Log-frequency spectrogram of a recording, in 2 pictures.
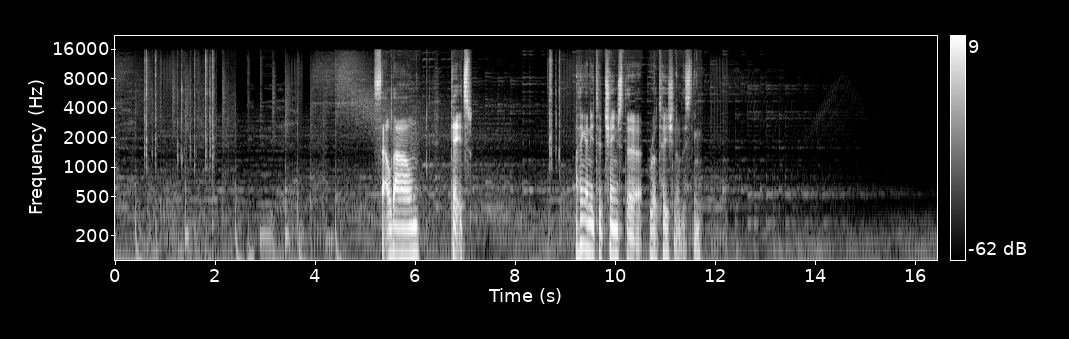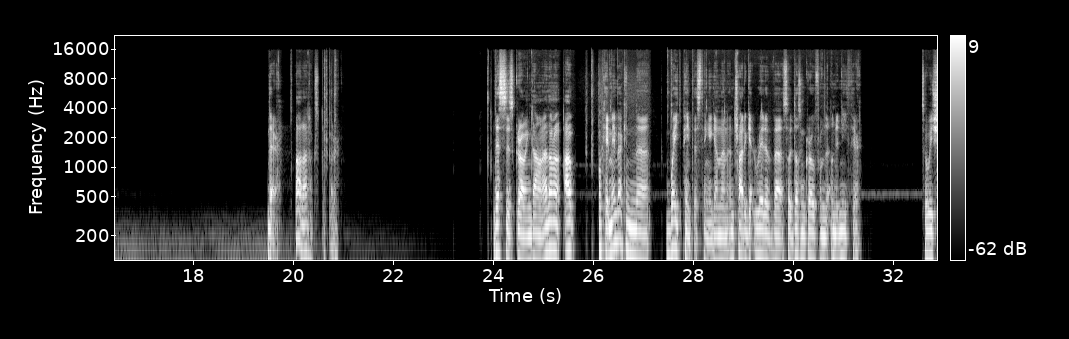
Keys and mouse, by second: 0.0 click, 0.0 0, 0.3 space, 1.0 Tab, 1.5 space, 4.9-6.0 middle drag, 6.3-7.4 middle drag, 7.8 middle click, 8.4 space, 14.5-16.2 drag, 16.7-19.8 drag, 20.0 middle drag, 20.4 space, 22.0-22.9 middle drag, 23.5 middle click, 24.5-25.2 middle drag, 25.7 space, 27.5 Tab, 28.2 middle click, 28.6 middle click.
